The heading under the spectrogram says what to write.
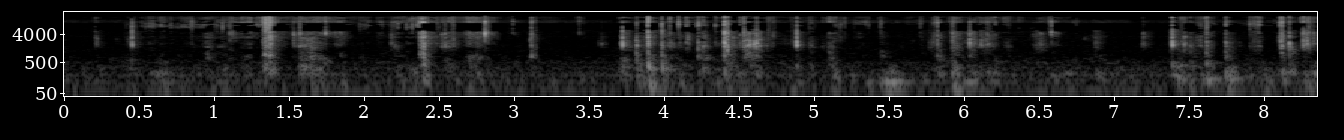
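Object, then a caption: Bar of black soap shaved with a metal blade. A metal blade shaves slices off the surface of a solid black soap bar held in the hand. The result is a quick, uneven series of short, dry, crisp scraping and crackling bursts, bright and papery, each cutting off almost instantly against near silence.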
